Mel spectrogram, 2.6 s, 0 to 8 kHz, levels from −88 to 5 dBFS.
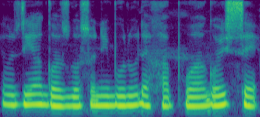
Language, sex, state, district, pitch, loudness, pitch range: Assamese, female, Assam, Kamrup Metropolitan, 205 Hz, -12 LUFS, 195-220 Hz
